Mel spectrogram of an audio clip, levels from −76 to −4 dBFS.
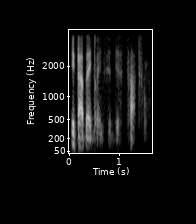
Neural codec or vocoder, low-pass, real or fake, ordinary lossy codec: codec, 16 kHz, 0.5 kbps, FunCodec, trained on Chinese and English, 25 frames a second; 3.6 kHz; fake; none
